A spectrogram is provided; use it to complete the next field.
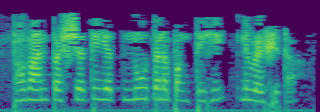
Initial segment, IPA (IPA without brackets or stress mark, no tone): bʱ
